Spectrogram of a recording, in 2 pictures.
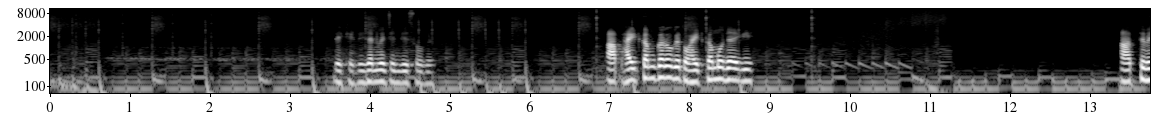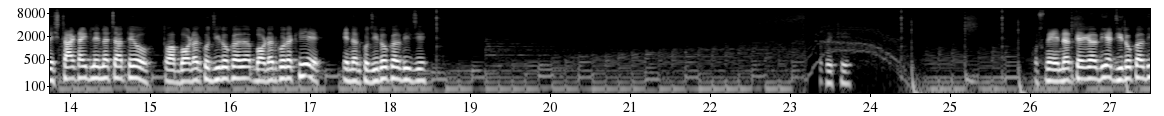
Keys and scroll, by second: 3.8 space, 10.1 BackSpace, 18.8 BackSpace, 19.3 BackSpace, 23.1 space.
